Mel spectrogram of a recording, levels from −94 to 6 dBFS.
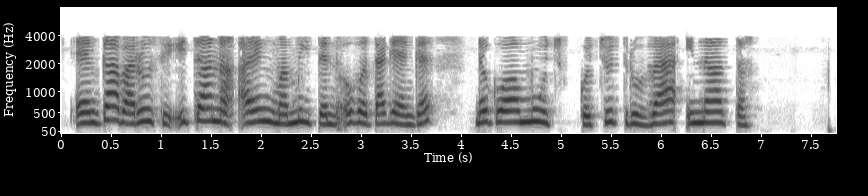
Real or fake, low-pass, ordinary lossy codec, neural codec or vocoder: real; 7.2 kHz; AAC, 16 kbps; none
